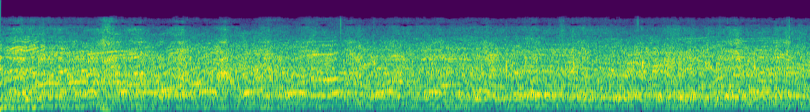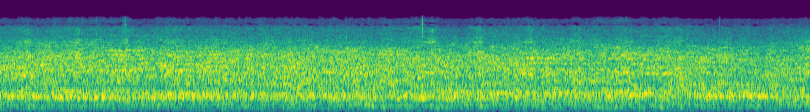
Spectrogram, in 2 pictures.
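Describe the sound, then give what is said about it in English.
A large crowd in the House of Commons chamber erupts in steady applause mixed with laughter and murmuring, a dense, even roar that holds for about eight seconds without fading. “Applause in the House of Commons there for Keir Starmer's not entirely unprepared order, gag”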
